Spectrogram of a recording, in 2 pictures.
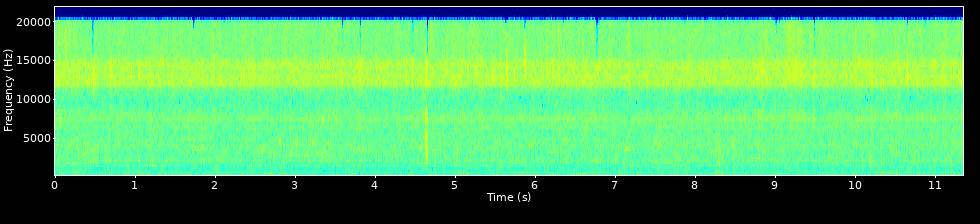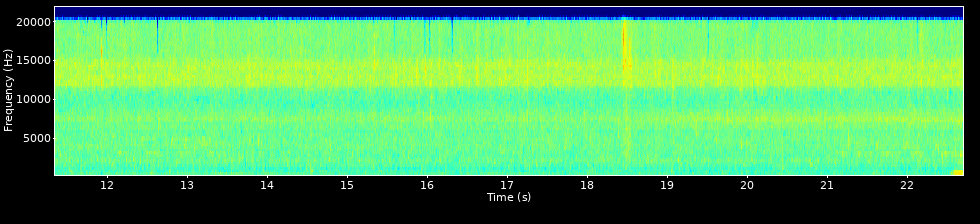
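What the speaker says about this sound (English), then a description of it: "All right, another creek crossing." Creek water flows steadily at a trail crossing near a waterfall, a constant soft rushing and trickling that fills the background at moderate level.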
